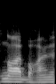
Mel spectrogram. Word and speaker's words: Nibelheim: Is it Nibelheim? It's Nibelheim. I mean, that's how you pronounce it.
